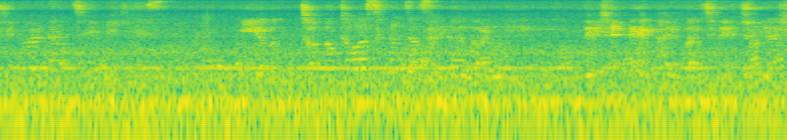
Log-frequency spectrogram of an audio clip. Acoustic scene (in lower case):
subway train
